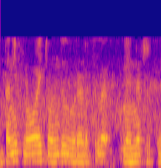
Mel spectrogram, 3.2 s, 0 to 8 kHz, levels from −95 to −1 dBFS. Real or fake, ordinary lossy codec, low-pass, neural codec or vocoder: real; AAC, 16 kbps; 7.2 kHz; none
